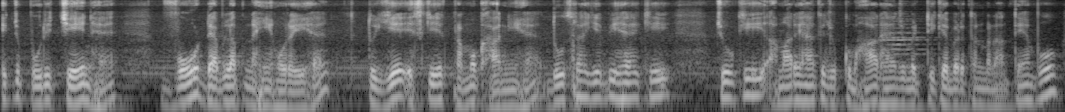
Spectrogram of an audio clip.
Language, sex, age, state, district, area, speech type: Hindi, male, 60+, Madhya Pradesh, Bhopal, urban, spontaneous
